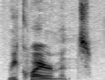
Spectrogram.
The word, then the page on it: requirements: American English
